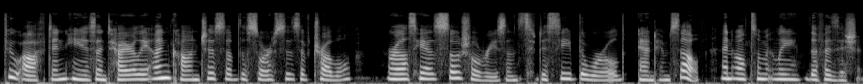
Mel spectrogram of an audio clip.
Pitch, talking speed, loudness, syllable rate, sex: 230 Hz, 190 wpm, -16 LUFS, 5.9 syllables/s, female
